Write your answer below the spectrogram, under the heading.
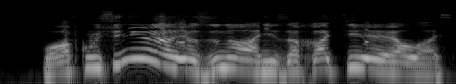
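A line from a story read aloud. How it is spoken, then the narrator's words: Snake head growling. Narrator (Russian): рыкнула главная голова змея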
